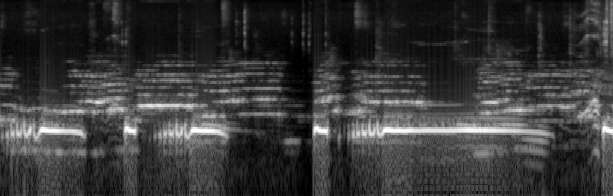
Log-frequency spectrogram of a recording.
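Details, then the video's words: Barbary dove of the pelung type, cooing as a lure for silent doves: trilled, bubbling openings followed by long level low notes, the last held for about two seconds, with a brief pause mid-clip. "Pancingan Suara PuterPaling Heboh Sejagat Raya"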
